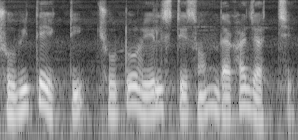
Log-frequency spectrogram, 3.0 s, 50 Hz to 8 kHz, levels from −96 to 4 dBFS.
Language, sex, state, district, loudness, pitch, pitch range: Bengali, male, West Bengal, Alipurduar, -15 LUFS, 125 Hz, 120-155 Hz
